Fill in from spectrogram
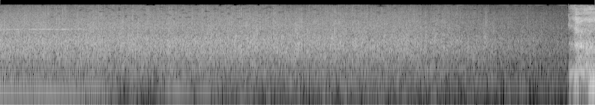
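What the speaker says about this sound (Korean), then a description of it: "박수 주세요. 박수 박수." Audience clapping at a KBS National Singing Contest finals, a steady sustained wash of applause that fades slightly before a louder burst at the end.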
